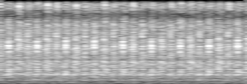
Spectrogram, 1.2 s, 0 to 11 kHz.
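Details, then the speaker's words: VW Polo idling with check engine light and code P0068: steady airy hiss over an even petrol idle, with a tone change when covered by hand; air drawn in through the crankcase ventilation pipe into the intake manifold. "and a Hy sound so bring my hand down yeah as I'm doing that you can hear the engine tone change and I don't know can you hear that hissing sound take it in on one there from that pipe there that pipe goes from here in to the intake manone and that is the CRI case ventilation pipe"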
